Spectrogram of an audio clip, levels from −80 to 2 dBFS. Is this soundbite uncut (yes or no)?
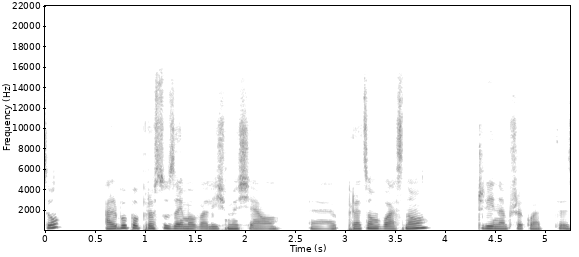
yes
